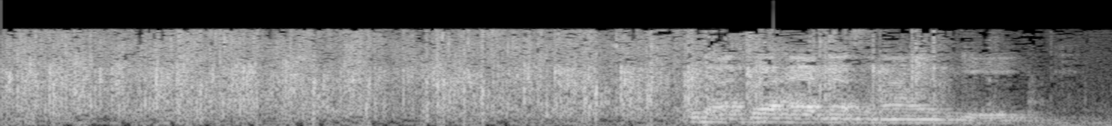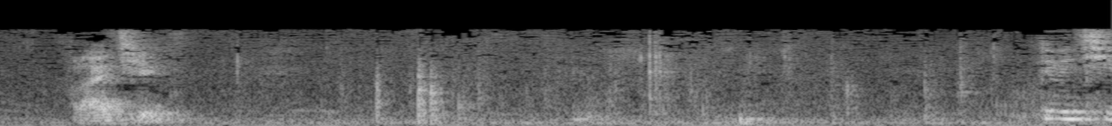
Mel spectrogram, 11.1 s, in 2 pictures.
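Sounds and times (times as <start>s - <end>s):
audience applause: 0.0s - 5.0s
speech: 3.5s - 5.3s, 5.9s - 6.6s, 10.8s - 11.1s.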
